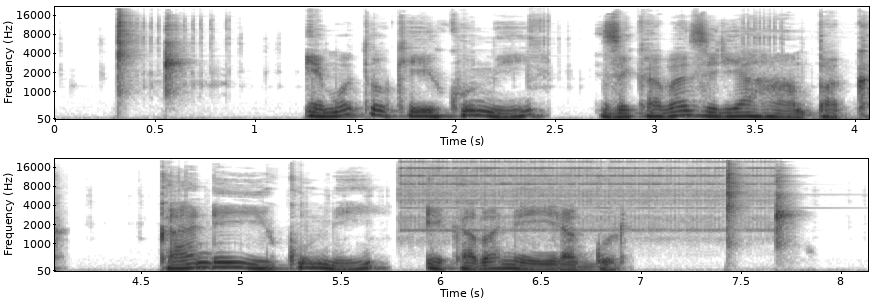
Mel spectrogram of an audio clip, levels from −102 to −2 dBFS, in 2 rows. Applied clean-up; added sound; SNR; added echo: none; Alarm / Clock; 18 dB; none.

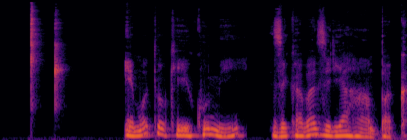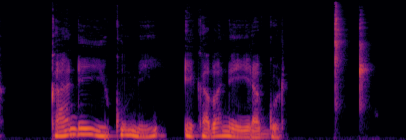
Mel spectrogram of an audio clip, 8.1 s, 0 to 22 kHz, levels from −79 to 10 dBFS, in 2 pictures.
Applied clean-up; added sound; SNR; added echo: none; none; none; none.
